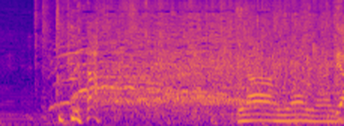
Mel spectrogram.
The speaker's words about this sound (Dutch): Wij klappen ook mee. Ja, hè? Wij klappen met het publiek van Makkelijk Scoren, het televisieprogramma van de VPRO.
